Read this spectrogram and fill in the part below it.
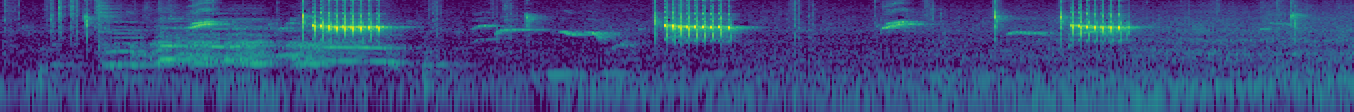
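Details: Female bar-winged prinia giving ngetir calls to make males call: three dry, rapidly pulsed trills roughly two seconds apart, with scattered short chirps and some lower twittering in the background.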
